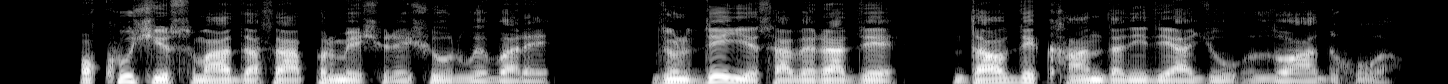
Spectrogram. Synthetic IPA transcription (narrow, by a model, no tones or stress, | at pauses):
ɔkʰʊʃijɔsɐmaːd̪aːsapɐɾmeːʃəɾɛʃoːɾuɛbaːɾɛ | d͡zʊɽ̃d̪eːiɛsaːβɛɾaːd͡zɛ | d̪aːud̪ɛkʰaːnd̪anĩd̪ɛaːd͡ʒulɔaːd̪ho̰ːa̰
